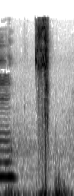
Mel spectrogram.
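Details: Pet ferret named Balú, greeted affectionately indoors, gives one short, sharp, hissy sneeze burst just after a person's voice says its name; soft handling noises follow.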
